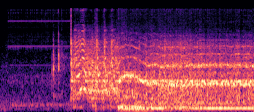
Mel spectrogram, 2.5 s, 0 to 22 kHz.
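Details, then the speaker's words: BMW K1600 GTL inline-six motorcycle during oil change, about 3.2 litres filled, run for 20–30 seconds: short starter whir, catches at once, settles into smooth, even idle with no knocks; healthy start. "Значит, теперь щуп я закручиваю, мотоцикл я немного опущу, запущу двигатель и дам ему поработать секунд 20-30."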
